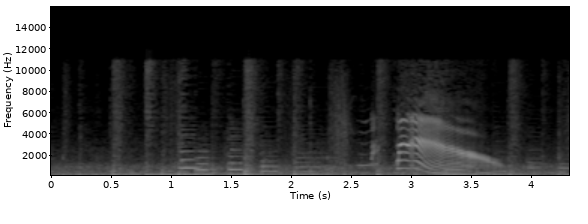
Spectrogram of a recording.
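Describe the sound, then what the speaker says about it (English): A toy cat meows several times in short bursts when its head is pressed, then lets out a longer, drawn-out meow, with steady low background rumble, in Persona 5 Royal. "It meows when you press on its head."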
